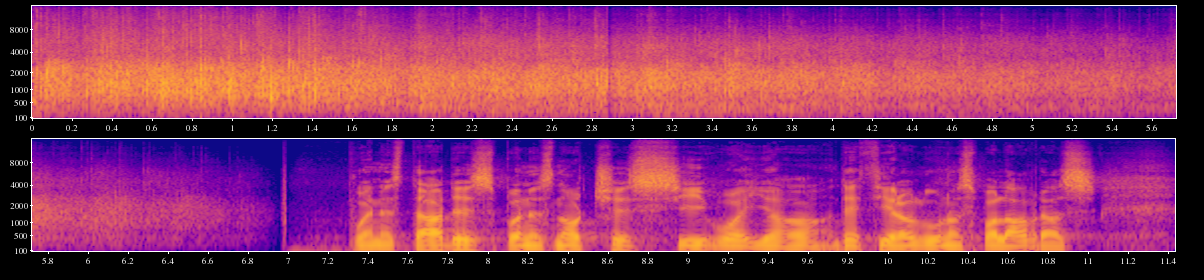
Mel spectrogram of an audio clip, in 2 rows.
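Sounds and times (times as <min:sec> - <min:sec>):
applause: 0:00.0 - 0:07.0
speech: 0:07.4 - 0:11.3.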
